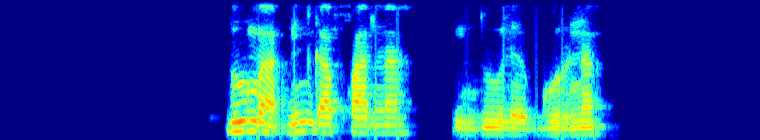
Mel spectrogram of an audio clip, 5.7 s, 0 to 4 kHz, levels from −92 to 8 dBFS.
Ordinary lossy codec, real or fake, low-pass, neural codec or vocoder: Opus, 24 kbps; real; 3.6 kHz; none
